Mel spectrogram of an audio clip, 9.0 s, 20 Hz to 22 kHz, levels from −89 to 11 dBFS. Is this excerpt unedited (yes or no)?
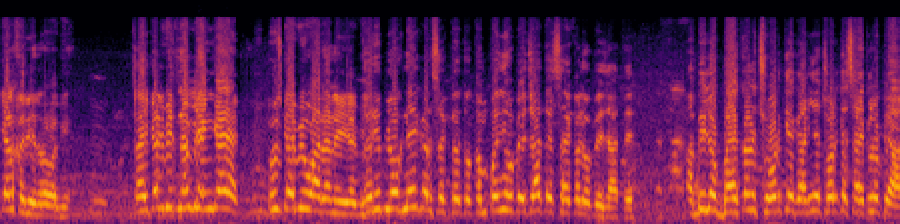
no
